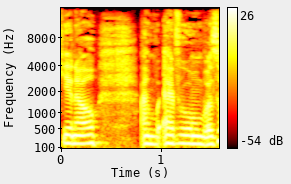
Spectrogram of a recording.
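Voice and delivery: usual speaking voice

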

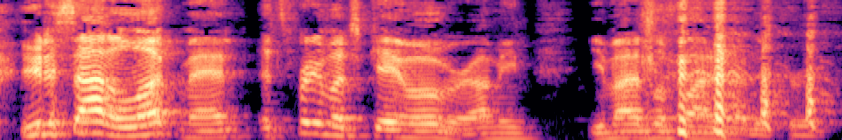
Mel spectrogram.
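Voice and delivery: high, loud, through laughter; laughing mock verdict. Host jokes to guest about Jack's hopeless chances, laughing. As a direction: joke that it's hopeless, laughing.

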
